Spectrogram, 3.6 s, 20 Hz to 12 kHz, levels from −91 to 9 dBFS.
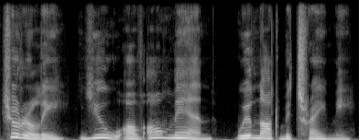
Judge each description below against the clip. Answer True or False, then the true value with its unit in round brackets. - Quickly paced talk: False (150 wpm)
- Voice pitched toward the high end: True (200 Hz)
